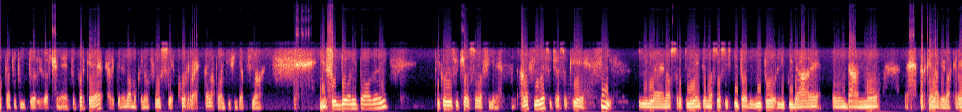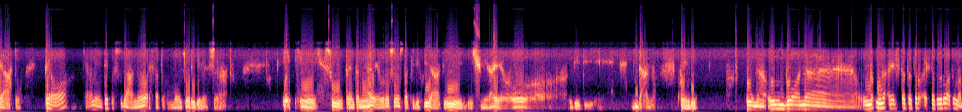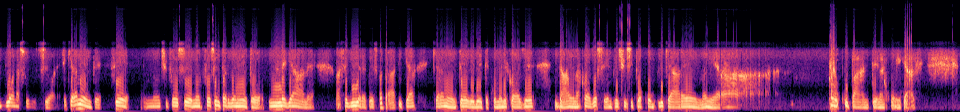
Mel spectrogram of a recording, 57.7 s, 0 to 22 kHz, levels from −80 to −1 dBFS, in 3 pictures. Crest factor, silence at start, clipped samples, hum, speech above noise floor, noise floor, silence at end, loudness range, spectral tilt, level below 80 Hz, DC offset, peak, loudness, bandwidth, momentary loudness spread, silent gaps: 10 dB; 0 s; 1%; none; 33 dB; -42 dBFS; 0.05 s; 4 LU; -6 dB/octave; -46 dBFS; under 0.1%; 0 dBFS; -9 LUFS; 13 kHz; 12 LU; none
